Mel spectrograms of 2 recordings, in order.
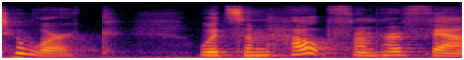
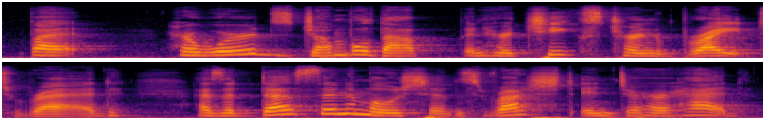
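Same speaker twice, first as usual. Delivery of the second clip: usual speaking voice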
